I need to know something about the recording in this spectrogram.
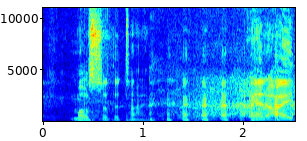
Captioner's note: congregation Laughing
